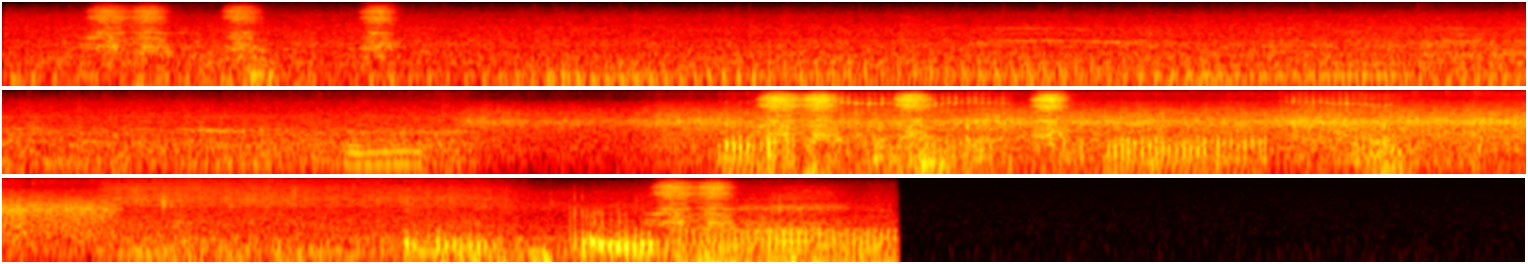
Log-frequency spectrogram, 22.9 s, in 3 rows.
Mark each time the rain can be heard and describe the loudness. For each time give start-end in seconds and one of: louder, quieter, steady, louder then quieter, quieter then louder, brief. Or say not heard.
0.0-17.9 louder.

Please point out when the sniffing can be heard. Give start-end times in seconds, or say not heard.
0.3-2.1, 11.3-13.4, 18.4-19.1.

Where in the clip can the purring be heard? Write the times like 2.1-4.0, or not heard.
11.2-14.8, 17.2-19.8.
